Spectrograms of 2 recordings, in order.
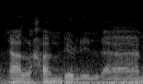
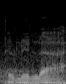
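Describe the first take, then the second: First: It is said slowly and fully, every syllable clear. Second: It is rushed and clipped, its start swallowed. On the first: The phrase is said while truly feeling its meaning. The speaker calls it right. "ambek dirasakno" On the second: The phrase is recited hastily just to reach the count. The speaker calls it wrong. "dicepetno ae sampai gak jelas"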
